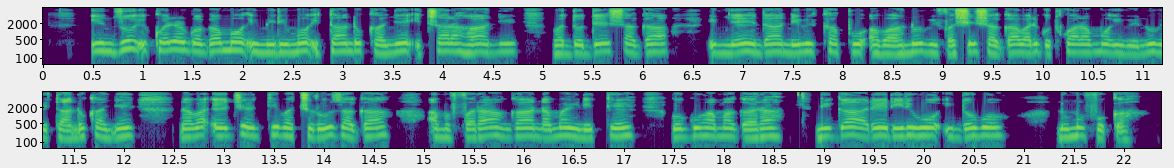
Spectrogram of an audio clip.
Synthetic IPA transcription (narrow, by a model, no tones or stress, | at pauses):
inzuiko̞ɾe̞ɾɡwaɡamo̞ʔimiɾimo̞ʔitaːndukaɲe̞ʔit͡ʃaɾaɦan̥iβado̞de̞ʃaɡaimɲeːndaniβikapuʔaβaːn̥uβifaʃiʃaɡaβaɾiɡutwaːɾamo̞iβiːn̥huβitaːndukaɲe̞naβaʔed͡ʒentiβat͡ʃuɾuːzaɡa̰ːmafaɾaːŋɡanamainite̞ɡo̞ɡuhamaɡaɾaniɡaːɾe̞ɾiɾiho̞ʔindo̞βo̞ | numufuka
